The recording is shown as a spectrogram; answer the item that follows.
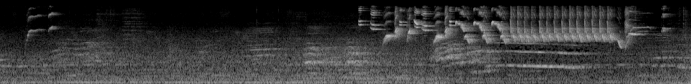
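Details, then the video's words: Singing European goldfinch: after a quiet start, a burst of fast liquid twitters and high chirps runs into a buzzy, rattling passage, then stops abruptly. "European goldfinch singing/song"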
